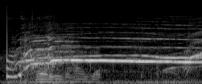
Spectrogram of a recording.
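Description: Girls screaming: a long, steady, high-pitched scream held from about half a second in, with a second voice screaming over it at first.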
